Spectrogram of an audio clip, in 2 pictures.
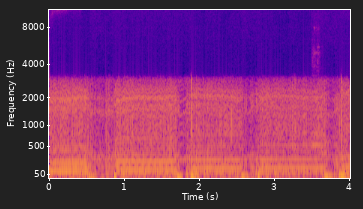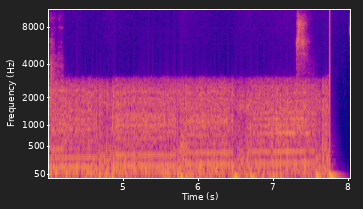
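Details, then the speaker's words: Therapist's heart rate variability during 4.5 hours of hexameter recitation, sonified at 3,600 times speed into 4.5 seconds: steady buzzing tone stepping through distinct pitch levels like a tone scale. Sonified heart rate variability. "So you will hear the 4.5 hours in 4.5 seconds. And this, please listen to this. This is the sound of the therapist's heart during this recitation."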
